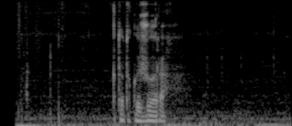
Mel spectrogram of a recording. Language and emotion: Russian, neutral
